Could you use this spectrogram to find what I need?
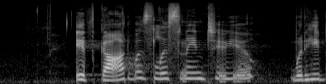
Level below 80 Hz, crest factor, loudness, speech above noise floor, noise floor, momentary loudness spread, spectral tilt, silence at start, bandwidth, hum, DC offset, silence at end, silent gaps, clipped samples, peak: -64 dBFS; 20 dB; -24 LUFS; 28 dB; -52 dBFS; 12 LU; -2.5 dB/octave; 0.75 s; over 20 kHz; none; under 0.1%; 0 s; none; under 0.1%; -6 dBFS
